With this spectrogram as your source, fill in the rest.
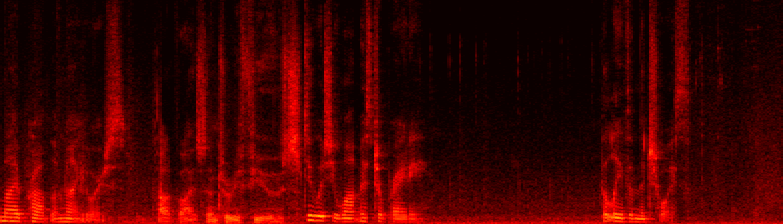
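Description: A woman speaks firmly and with animation nearby.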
